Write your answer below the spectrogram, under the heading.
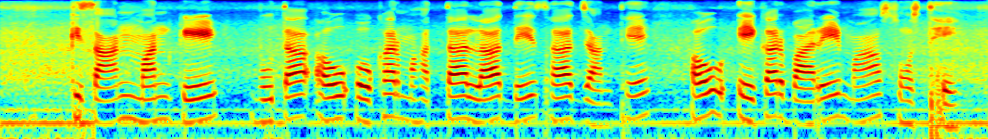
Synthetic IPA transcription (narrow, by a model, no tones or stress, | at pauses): kɪsaːnmənke | buːt̪aʔɔuoːkʰəɾməɦət̪ːalad̪eːsad͡ʒaːnt̪ʰe | ɔeːkəɾbaːɾemãsõːt͡ʃt̪ʰeː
